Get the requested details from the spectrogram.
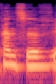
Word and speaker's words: Pensieve: Is that how you would pronounce that? I know it's like a pensive. Pensive. – Yeah, no, I think pensive, yeah. – That's how Jim Dale pronounced it, so yeah. I will as well.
